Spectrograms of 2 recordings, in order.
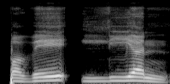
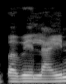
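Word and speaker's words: pavilion: Disappearing in द die direction directions of द पवेलियन लायन नहीं पढ़ेंगे। हालांकि एल आई ओ एन को तो लायन पढ़ते हैं। लेकिन यहां देखिए पी ए वी आई तो पब लायन नहीं पवेलाइन नहीं पवेलियन लीयन ही पढ़ेंगे।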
